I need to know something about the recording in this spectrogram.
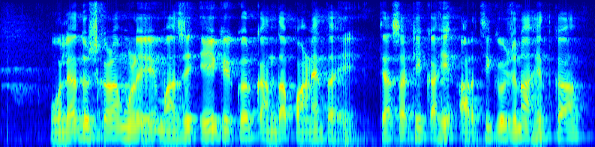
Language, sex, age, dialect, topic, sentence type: Marathi, male, 51-55, Standard Marathi, agriculture, question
